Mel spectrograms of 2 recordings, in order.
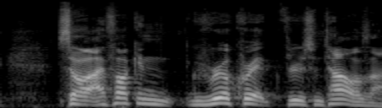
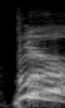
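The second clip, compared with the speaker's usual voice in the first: loud, high mock vomiting noise; retching blah; 10 dB louder than usual. Dad imitating his own retch to podcast cohost, a loud high mock heave. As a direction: belt out a hammed-up retch. Mimics throwing up on floor.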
